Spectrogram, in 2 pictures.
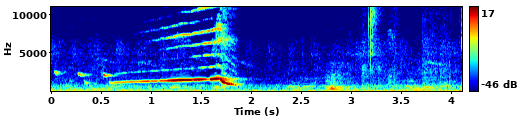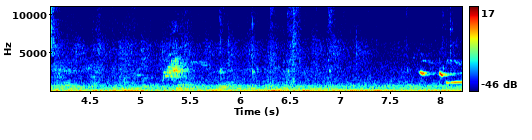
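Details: Local Javanese black-naped oriole (kepodang), a lively singer, played to prompt caged orioles to start singing. One loud, rich whistle slides upward for about a second, then drops sharply. A few faint short notes follow over a low rumbling background.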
